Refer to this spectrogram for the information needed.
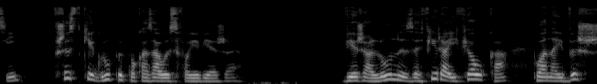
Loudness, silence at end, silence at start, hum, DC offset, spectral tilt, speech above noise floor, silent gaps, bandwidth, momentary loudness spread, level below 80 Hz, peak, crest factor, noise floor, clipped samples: -33 LUFS; 0 s; 0 s; none; under 0.1%; -4 dB/octave; 43 dB; none; 16 kHz; 12 LU; -74 dBFS; -18 dBFS; 16 dB; -75 dBFS; under 0.1%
